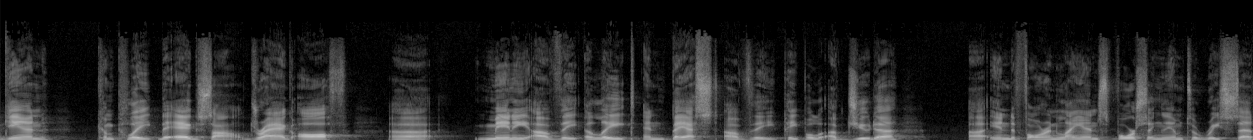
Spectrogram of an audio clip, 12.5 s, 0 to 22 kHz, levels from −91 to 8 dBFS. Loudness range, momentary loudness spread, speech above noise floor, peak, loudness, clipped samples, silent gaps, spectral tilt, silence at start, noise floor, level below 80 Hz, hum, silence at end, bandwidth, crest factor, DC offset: 5 LU; 11 LU; 37 dB; -6 dBFS; -28 LUFS; under 0.1%; none; -3.5 dB/octave; 0 s; -66 dBFS; -68 dBFS; none; 0 s; 18 kHz; 22 dB; under 0.1%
